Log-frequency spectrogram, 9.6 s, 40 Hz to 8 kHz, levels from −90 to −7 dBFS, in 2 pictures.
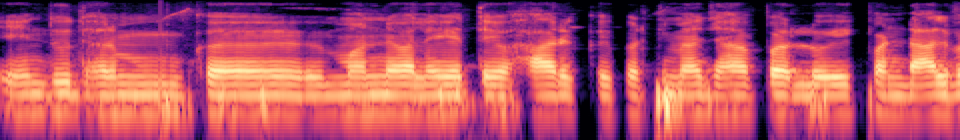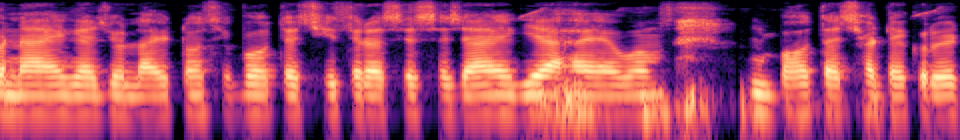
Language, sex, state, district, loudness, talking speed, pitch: Hindi, male, Bihar, Supaul, -15 LUFS, 200 wpm, 110 Hz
